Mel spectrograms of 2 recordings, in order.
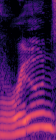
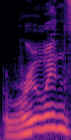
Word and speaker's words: rune: But instead of runes and sigils, at one point he actually says ruins and sigles.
